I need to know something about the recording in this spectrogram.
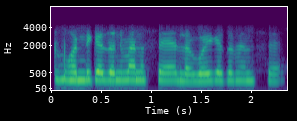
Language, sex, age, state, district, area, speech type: Assamese, female, 18-30, Assam, Morigaon, rural, conversation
